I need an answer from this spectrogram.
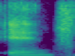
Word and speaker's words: Inge: I'm always asked how you pronounce my last name, but it's pronounced Inge, like a hinge on the door without the H.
